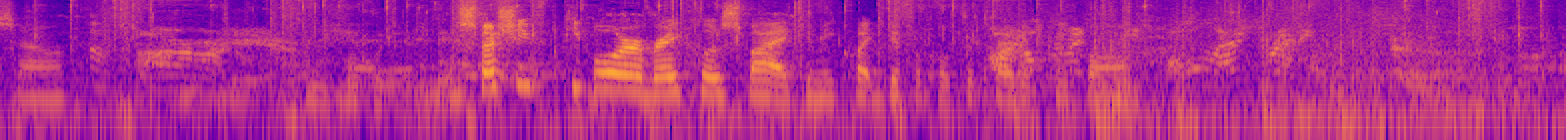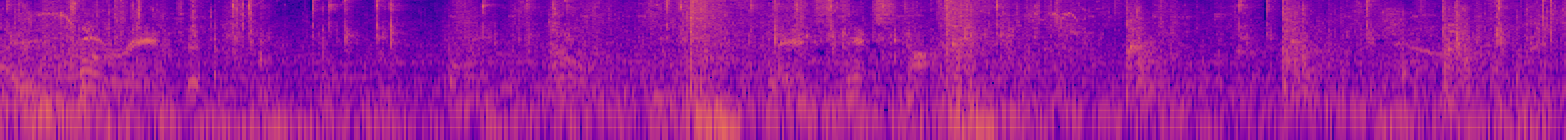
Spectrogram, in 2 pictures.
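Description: Video game gunfire pops in quick bursts.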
